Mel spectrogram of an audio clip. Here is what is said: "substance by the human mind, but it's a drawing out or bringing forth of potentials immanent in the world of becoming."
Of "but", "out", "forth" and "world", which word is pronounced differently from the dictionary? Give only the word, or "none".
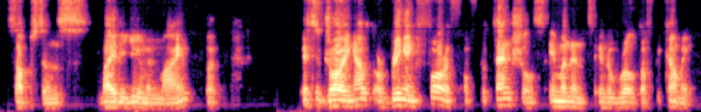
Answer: none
